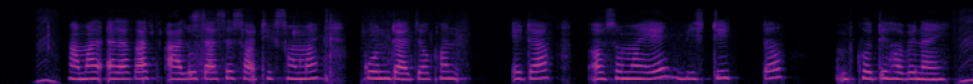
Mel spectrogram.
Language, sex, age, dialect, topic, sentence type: Bengali, female, 25-30, Rajbangshi, agriculture, question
